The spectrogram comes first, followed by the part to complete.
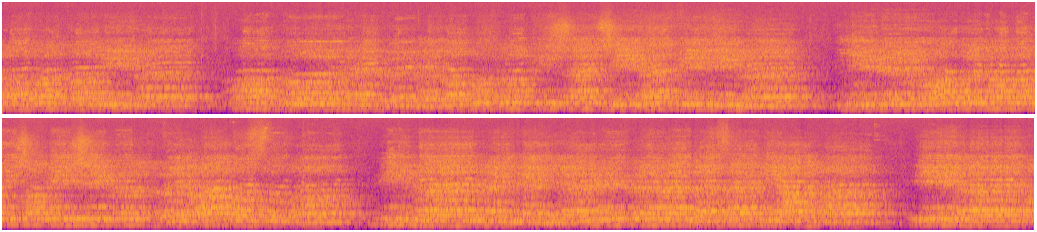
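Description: Group of voices chanting unaccompanied Byzantine-rite (Greek Catholic) funeral chant, sung in long phrases with short breaks about every nine seconds.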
